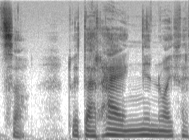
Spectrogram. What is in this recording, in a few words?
"rheng", Welsh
